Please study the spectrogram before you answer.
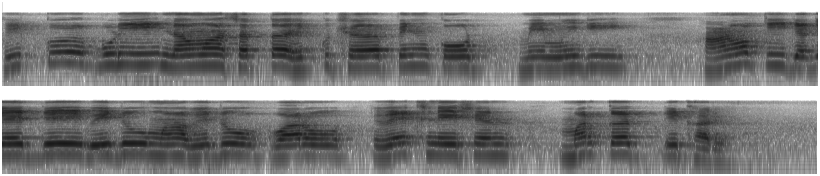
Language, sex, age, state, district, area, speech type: Sindhi, female, 60+, Gujarat, Surat, urban, read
